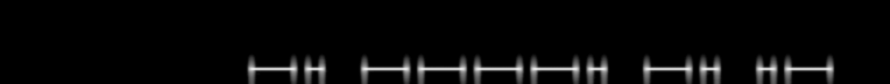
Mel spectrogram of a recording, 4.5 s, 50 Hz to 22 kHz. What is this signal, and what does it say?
Morse code, heard as a keyed tone, about 17 wpm, 700 Hz. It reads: N9NA
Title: Easy Call Signs - 17wpm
